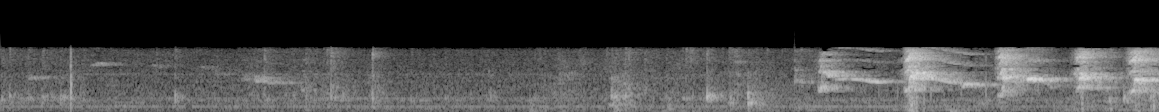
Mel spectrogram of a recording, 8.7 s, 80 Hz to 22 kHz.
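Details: Seven-week-old female English Springer Spaniel puppy, black and white tricolour, recorded 17 May 2009; after quiet background, a run of high, bending yips and whimpering barks bunches up over the last three seconds.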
